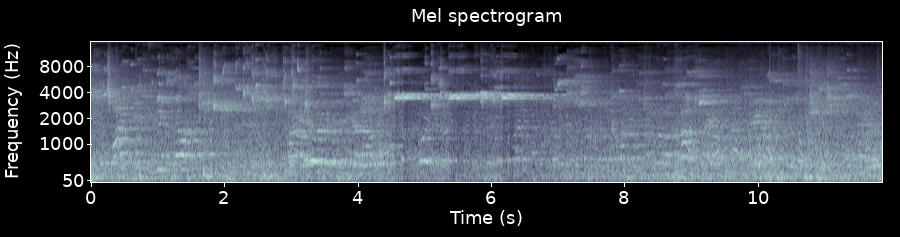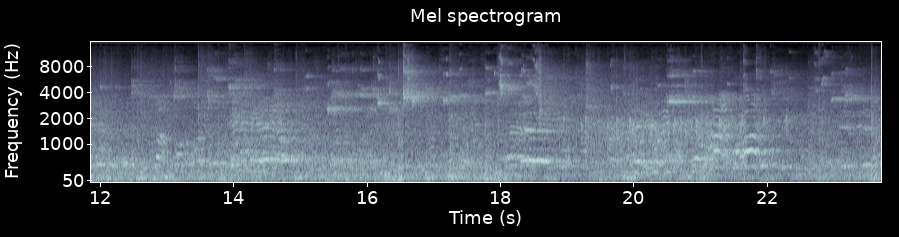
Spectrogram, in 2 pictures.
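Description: Young players and spectators call out and chatter nearby.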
